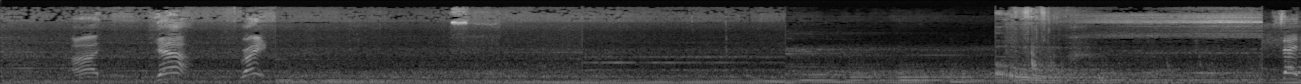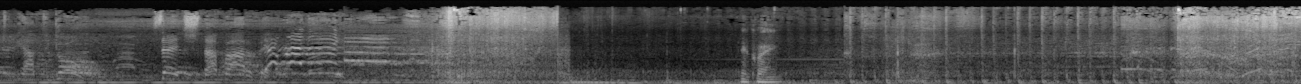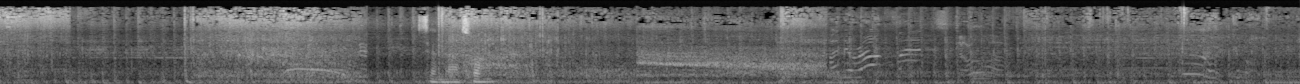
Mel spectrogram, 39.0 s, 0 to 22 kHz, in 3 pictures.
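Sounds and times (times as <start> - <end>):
soundtrack music: 2.1 - 39.0.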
